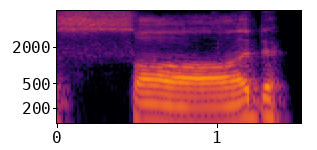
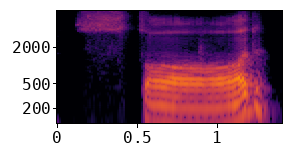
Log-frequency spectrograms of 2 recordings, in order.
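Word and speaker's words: صاد: right so it's a sod the name of the letter is sod and uh i guess similar to when you say assault right but it's it's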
